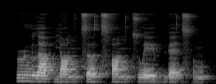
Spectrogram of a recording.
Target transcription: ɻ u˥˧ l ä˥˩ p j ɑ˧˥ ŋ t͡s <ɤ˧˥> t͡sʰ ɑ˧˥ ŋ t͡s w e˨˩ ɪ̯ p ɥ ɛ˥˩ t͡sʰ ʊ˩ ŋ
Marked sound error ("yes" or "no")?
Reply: no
